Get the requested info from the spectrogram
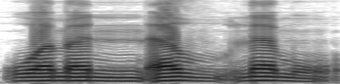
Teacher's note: Ini kami salah memberikan tandanya, yaitu kita namakan di sini hukum tajwidnya berupa bacaan izhar halqi, yaitu dengan memperjelas bacaan suara nunnya, diperjelas dengan baik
